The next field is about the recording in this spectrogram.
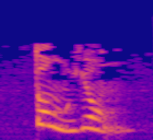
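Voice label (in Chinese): "动用", Mandarin Chinese; chinese-flashcards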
